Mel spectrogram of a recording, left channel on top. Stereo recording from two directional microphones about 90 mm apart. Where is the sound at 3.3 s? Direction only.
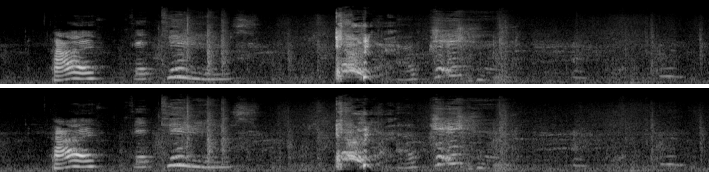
25° left (ahead or behind).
